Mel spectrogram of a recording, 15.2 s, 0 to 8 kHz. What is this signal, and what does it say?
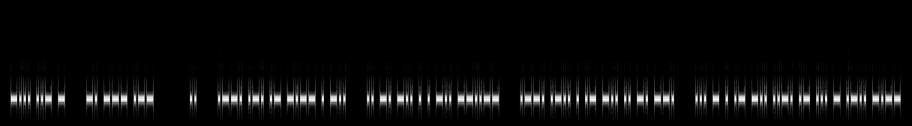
Morse code, heard as a keyed tone, about 34 wpm, 650 Hz. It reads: BUT NOW I PRAYED INDEED, PLEADING STEADFASTLY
